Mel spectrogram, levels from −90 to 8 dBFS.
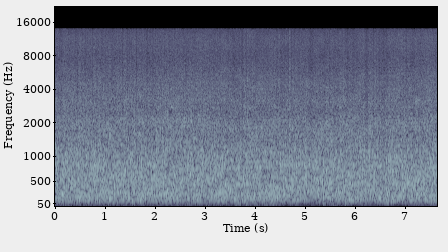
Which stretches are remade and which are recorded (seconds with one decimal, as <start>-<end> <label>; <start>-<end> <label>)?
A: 0.0-3.4 recorded; 3.4-7.2 remade; 7.2-7.7 recorded

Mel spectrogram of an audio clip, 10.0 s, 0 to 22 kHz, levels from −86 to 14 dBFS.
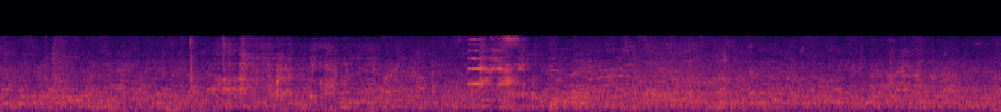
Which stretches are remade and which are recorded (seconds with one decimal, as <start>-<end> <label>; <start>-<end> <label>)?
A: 0.0-2.1 recorded; 2.1-3.8 remade; 3.8-4.8 recorded; 4.8-5.4 remade; 5.4-10.0 recorded

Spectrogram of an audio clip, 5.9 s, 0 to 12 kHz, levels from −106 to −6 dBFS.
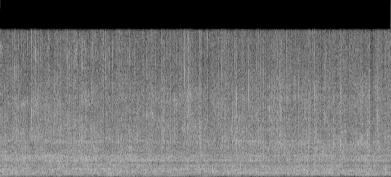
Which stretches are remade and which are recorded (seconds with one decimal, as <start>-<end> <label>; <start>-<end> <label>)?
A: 0.0-4.1 remade; 4.1-4.7 recorded; 4.7-5.9 remade

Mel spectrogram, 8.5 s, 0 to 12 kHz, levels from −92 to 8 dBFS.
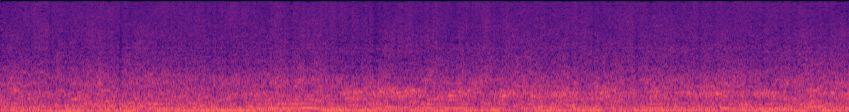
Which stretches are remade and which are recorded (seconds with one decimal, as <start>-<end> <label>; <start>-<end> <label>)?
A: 0.0-1.7 remade; 1.7-2.2 recorded; 2.2-8.5 remade

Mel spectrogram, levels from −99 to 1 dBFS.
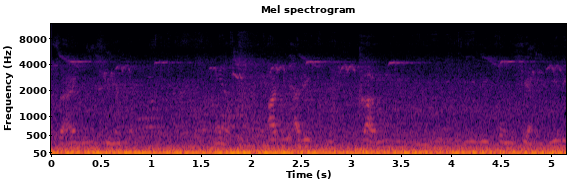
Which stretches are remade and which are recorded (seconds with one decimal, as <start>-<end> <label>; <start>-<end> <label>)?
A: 0.0-5.2 recorded

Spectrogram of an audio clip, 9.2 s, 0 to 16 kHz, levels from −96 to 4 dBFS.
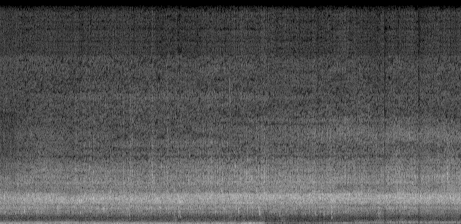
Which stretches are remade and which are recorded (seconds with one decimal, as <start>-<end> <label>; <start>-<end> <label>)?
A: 0.0-0.7 recorded; 0.7-1.6 remade; 1.6-6.7 recorded; 6.7-7.9 remade; 7.9-8.3 recorded; 8.3-9.2 remade

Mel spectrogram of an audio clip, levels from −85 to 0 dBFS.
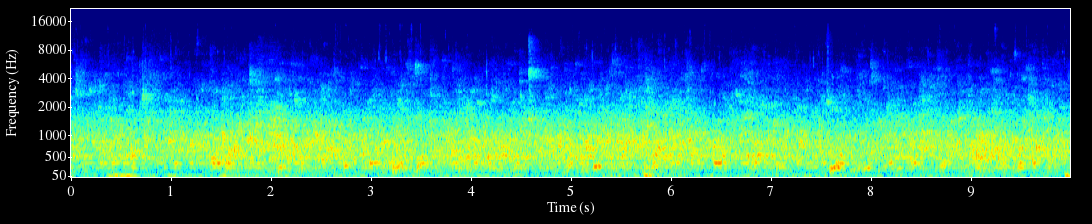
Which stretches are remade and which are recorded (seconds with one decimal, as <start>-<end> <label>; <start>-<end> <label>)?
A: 0.0-10.0 recorded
